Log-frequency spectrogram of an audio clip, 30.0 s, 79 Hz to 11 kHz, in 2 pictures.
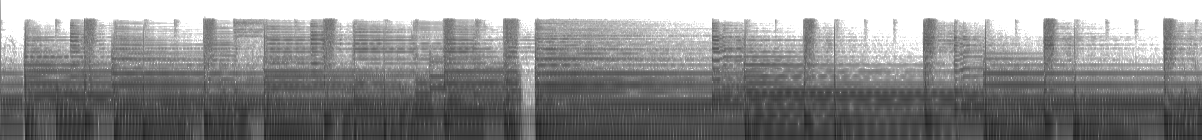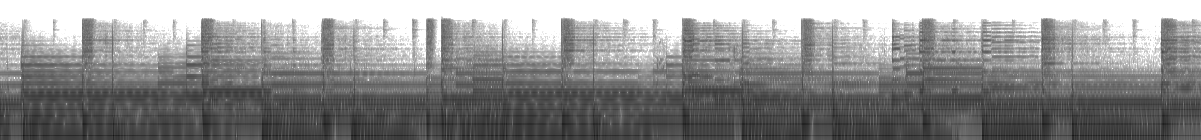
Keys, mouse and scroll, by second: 0.5 click, 2.3 click, 3.8 click, 6.2 click, 8.2 click, 11.0 click, 13.1 click, 15.2 scroll down 1, 18.4 5, 20.3 click, 21.1 scroll down 1, 21.7 click, 22.8-23.2 scroll up 1, 23.9 click, 26.3-27.0 scroll down 1, 28.1 click, 29.5 click.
